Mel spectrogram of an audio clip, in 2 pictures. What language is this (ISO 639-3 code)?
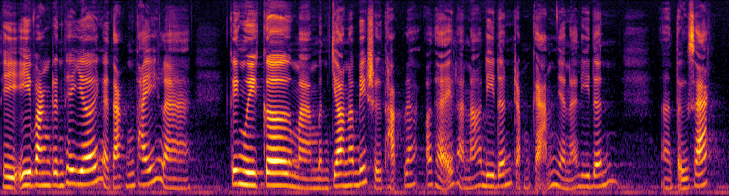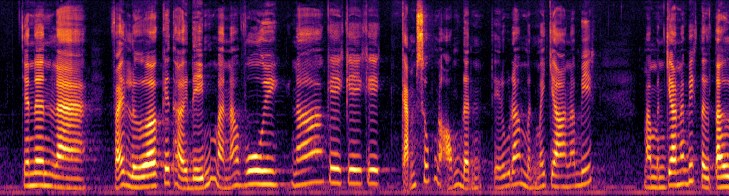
vie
